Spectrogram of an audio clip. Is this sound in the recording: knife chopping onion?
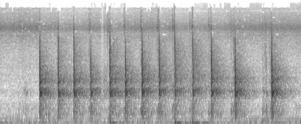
yes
